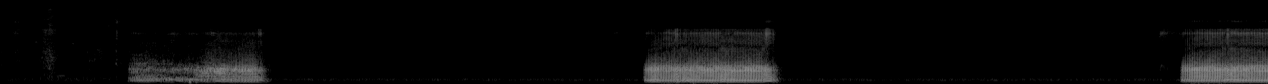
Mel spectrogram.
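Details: Dog snoring loudly in sleep: tonal, buzzing snores about every five seconds, roughly 11 a minute, with silence between.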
